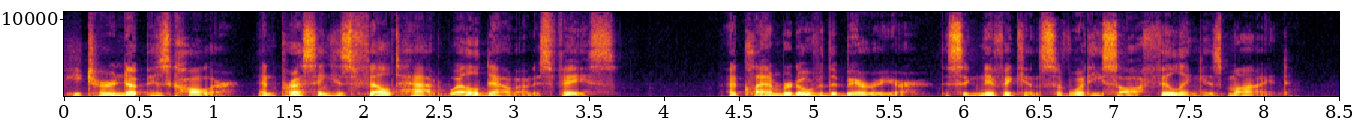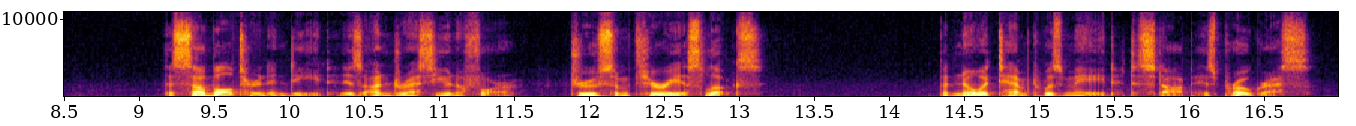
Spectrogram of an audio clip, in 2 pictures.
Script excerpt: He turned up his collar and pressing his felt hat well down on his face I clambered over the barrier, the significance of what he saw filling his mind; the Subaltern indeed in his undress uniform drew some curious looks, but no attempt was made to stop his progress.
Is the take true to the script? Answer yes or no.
yes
